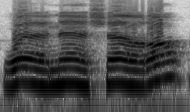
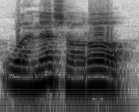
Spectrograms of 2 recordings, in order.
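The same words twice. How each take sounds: First: ونشر stretched out very slowly, rising at the end; very slow sounding out. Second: Said in the usual way. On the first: Shown as a demonstration. Teacher sounding out for a child, slowly. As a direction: draw ونشر out. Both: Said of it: "فيقول قطع".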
